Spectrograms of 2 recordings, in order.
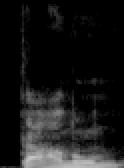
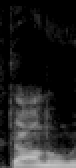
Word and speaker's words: kanon: En het enige klankverschil tussen die twee is op welk van de twee lettergrepen ligt de klemtoon.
